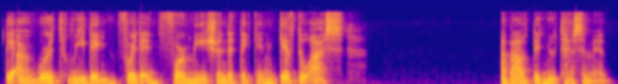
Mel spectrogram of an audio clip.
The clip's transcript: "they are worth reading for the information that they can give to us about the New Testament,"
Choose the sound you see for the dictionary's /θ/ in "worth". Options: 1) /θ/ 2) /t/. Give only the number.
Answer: 1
